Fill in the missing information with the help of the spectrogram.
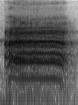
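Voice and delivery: high, loud wordless holler; loud yell. Real, not acted. Streamer warning viewers of a loud noise, then yelling. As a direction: belt out a sudden "ah". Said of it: "they're gonna hear a loud noise".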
